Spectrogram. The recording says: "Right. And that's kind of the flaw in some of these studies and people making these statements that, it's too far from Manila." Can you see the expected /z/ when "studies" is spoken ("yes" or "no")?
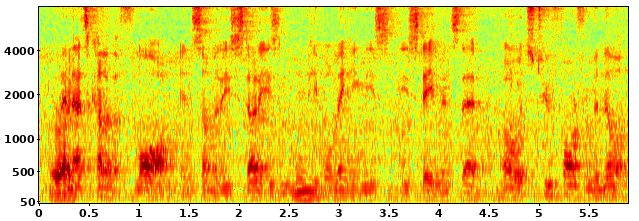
yes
